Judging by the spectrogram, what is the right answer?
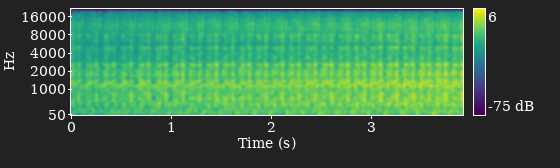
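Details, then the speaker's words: Ford F350 diesel with a crank-no-start fault, running after the fuel tank was cleaned, low on fuel, with possibly old off-road diesel in the heads. It clatters unevenly at idle with a loping beat and a dense low thump. Rough; cause unclear. "Feels like it's running out of fuel. At least it's running. It's running. It's running rough."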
